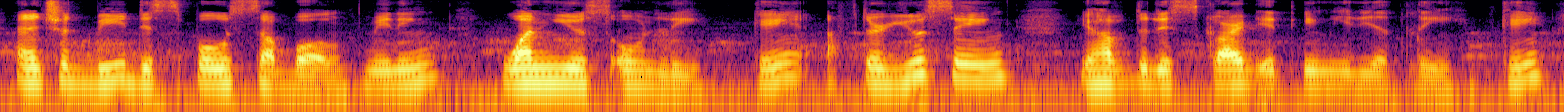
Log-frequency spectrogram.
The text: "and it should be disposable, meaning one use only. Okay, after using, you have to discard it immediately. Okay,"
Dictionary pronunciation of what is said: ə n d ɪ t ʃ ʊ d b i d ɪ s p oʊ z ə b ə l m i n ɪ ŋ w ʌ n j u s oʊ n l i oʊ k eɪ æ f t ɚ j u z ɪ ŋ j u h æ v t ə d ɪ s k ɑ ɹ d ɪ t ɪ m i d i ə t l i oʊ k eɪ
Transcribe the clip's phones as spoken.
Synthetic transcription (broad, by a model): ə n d ɪ t ʃ ʊ d b i d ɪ s p oʊ s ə b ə l m i n ɪ ŋ w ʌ n j u s oʊ n l i oʊ k eɪ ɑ f t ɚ j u s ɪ ŋ j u h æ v t ə d ɪ s k ɑ ɹ d ɪ t ɪ m i d i ə t l i oʊ k eɪ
